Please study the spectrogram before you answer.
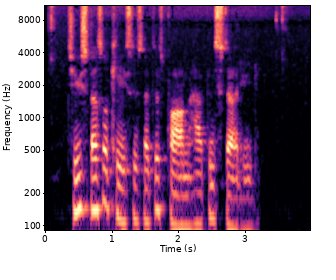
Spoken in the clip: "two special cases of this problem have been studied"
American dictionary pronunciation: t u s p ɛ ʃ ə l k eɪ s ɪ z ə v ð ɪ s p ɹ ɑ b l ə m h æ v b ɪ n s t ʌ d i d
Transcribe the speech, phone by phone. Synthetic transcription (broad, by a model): t u s p ɛ ʃ l k eɪ s ɪ z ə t ð ɪ s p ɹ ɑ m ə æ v b ɪ n s t ʌ d i d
